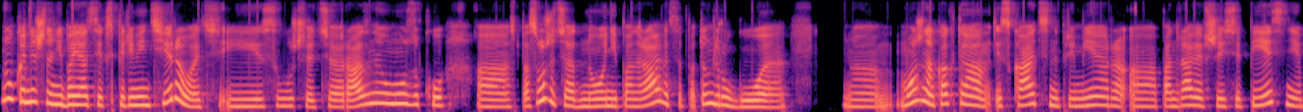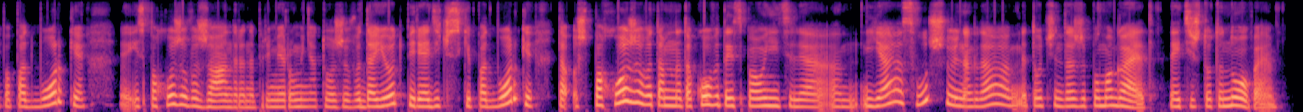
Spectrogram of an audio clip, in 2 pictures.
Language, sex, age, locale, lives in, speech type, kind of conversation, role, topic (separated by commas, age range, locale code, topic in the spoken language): Russian, female, 35-39, ru-RU, Estonia, conversation, podcast, guest, Как вы балансируете разные музыкальные вкусы в одном плейлисте?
